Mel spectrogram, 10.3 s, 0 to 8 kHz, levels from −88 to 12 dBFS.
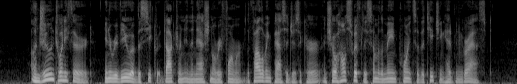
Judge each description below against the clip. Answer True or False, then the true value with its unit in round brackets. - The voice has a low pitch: True (100 Hz)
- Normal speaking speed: True (190 wpm)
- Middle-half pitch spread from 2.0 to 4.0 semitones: False (4.8 semitones)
